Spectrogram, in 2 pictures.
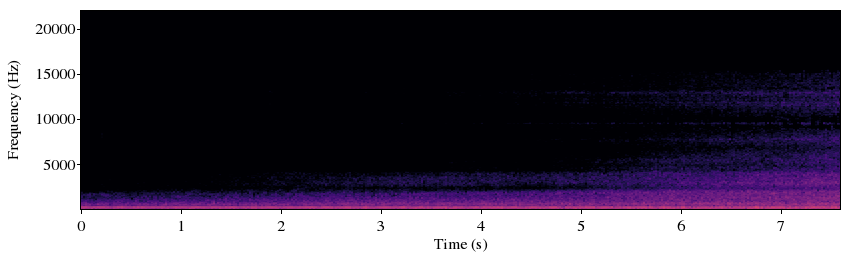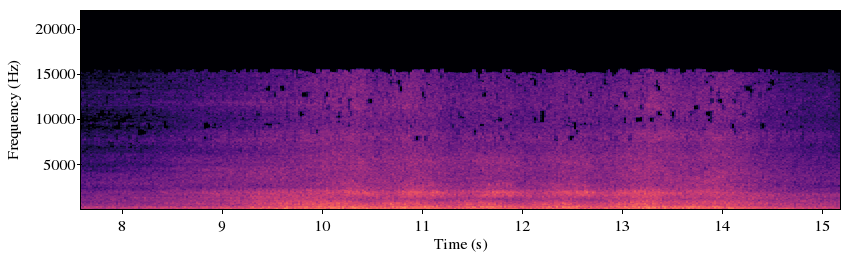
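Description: A train approaching and passing close by at speed. A faint steady low hum at first builds into loud rushing rail noise with a rhythmic clatter of wheels, loudest from about ten seconds in.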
